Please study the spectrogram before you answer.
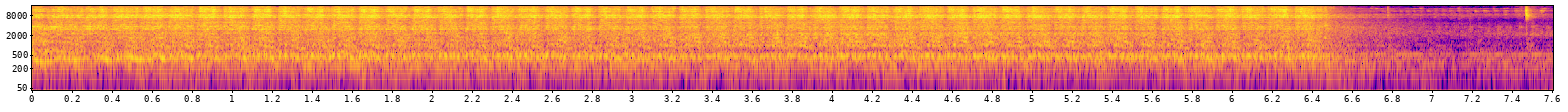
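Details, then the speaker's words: Onan 30kW diesel generator, 4-cylinder Ford diesel, ex-hospital backup, unrun for days, first start attempt after priming injector pump: steady cranking about four turns a second, never catches; air in fuel system needing more bleeding. "okay so i guess it needs to be bled a little bit more yeah see you can see all the air coming out"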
